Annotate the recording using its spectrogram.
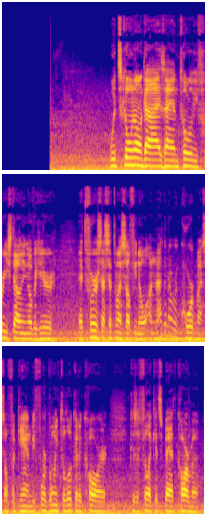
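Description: A car's engine hums steadily from inside.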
